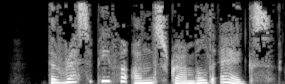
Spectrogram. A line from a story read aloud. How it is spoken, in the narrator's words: I murmured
